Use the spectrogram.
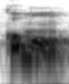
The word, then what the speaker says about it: comment: A palavra comment, a pronúncia dela é comment, sem ler a letra T, ok?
